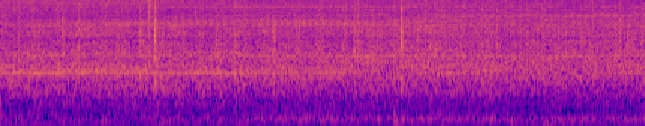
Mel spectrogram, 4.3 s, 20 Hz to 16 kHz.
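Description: TT scale model trains running on the layout: a quiet, steady whirring hiss of small locomotive motors and wheels on the rails, with a thin steady high whine and a few faint ticks. The MTB SW1200 on the outer track runs noisily, a fault its owner has not found the cause of.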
